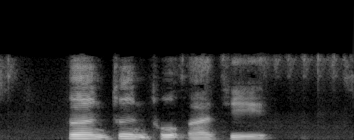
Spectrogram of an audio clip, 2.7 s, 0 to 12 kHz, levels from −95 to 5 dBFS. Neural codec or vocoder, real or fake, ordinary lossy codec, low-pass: codec, 16 kHz, 0.9 kbps, LongCat-Audio-Codec; fake; MP3, 64 kbps; 7.2 kHz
